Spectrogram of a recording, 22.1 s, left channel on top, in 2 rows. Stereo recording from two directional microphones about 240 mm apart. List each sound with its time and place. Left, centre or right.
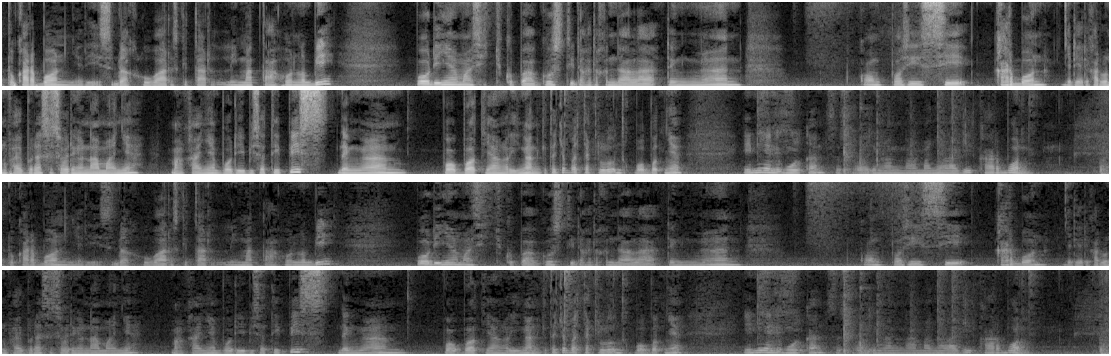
0.0 s speech: left
8.6 s speech: left
20.5 s speech: left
